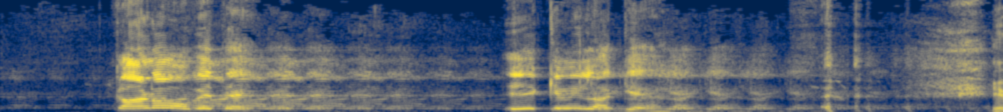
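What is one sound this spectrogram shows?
A man chants loudly and melodiously through a microphone, echoing as over a loudspeaker.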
